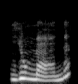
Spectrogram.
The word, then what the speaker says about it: humaines: Les lettres et les sciences humaines, the H is avoided, ne m'intéressent pas.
